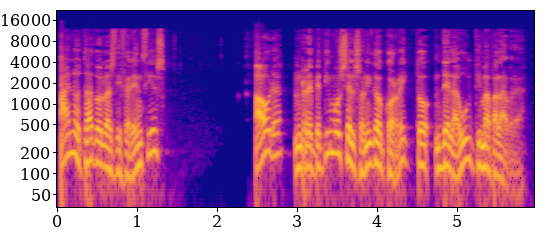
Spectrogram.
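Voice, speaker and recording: Course narrator, man, Spain Spanish accent, measured teaching read, slightly husky, close and dry. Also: medium pitch, sing-song, no room sound. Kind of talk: scripted instructional narration.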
